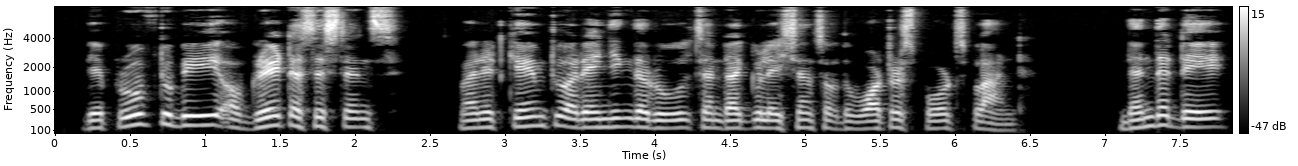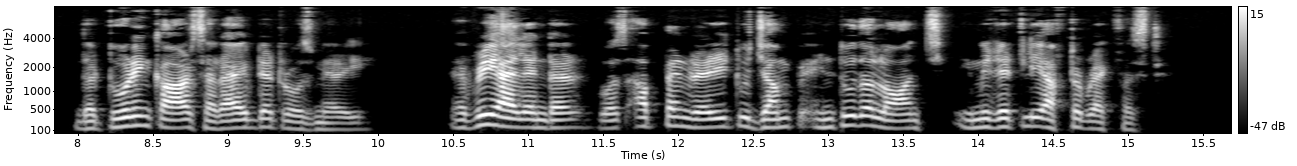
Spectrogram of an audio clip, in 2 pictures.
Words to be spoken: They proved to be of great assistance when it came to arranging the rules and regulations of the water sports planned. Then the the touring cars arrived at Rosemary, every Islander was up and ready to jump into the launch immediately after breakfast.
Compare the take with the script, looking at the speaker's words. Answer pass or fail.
fail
